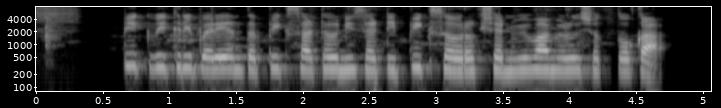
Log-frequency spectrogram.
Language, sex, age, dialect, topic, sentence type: Marathi, female, 25-30, Northern Konkan, agriculture, question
